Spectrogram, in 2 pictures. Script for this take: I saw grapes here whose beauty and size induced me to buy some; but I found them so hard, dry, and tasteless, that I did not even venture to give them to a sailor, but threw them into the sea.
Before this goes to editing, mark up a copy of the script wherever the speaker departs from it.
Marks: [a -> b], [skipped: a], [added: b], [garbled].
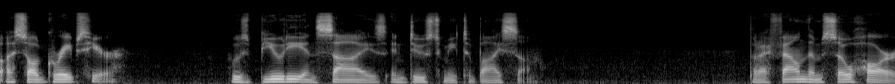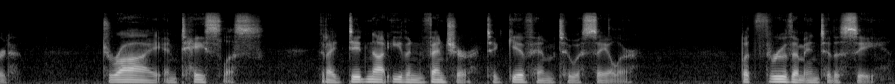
I saw grapes here whose beauty and size induced me to buy some; but I found them so hard, dry, and tasteless, that I did not even venture to give [them -> him] to a sailor, but threw them into the sea.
